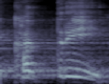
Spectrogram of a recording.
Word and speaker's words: क्षत्रिय: है ना तो वहां पंजाब में क्षत्रिय को छा नहीं छा नहीं बो बोलता है लो छा को छा को छा नहीं बोलता है लो क्यों क्योंकि उच्चारण नहीं निकलता सही तो खा बोलते हैं लो छ को खा बोलते हैं तो छत्री नहीं बोलते खतरी खतरी हो गया छत्री का क्या हो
